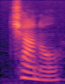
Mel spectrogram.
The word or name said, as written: channel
